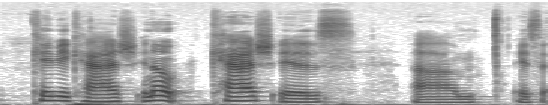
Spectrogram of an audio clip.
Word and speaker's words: cache: TV cash, you know, cash is is acceleration technique, right? So it's it's a it's a very technical term, but a key cash has the same pronunciation as cash.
